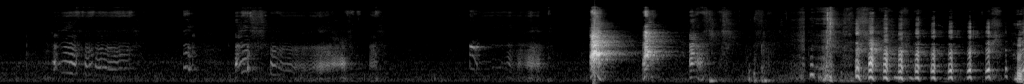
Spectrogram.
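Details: Ding Ding, a pet puppy, vocalising indoors: short harmonic squeaks and whiny yips at first, then a sharp loud burst near the middle, followed by rapid, rhythmic pulsed grunting in quick runs toward the end.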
